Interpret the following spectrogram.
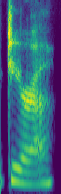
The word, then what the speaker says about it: Tira: I think I'll call you Tira. It rhymes with Kira.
